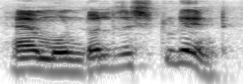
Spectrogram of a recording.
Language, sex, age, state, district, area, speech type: Bengali, male, 45-60, West Bengal, North 24 Parganas, urban, spontaneous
